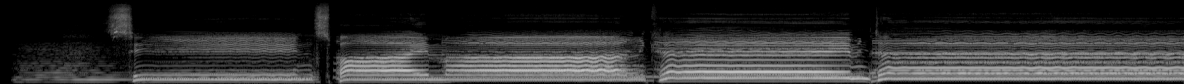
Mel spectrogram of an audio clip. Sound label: Tenor; Handel; Messiah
